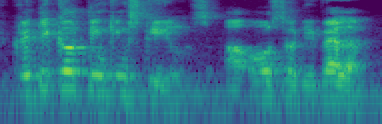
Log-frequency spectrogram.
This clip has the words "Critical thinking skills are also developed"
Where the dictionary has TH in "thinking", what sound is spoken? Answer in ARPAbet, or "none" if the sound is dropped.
T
